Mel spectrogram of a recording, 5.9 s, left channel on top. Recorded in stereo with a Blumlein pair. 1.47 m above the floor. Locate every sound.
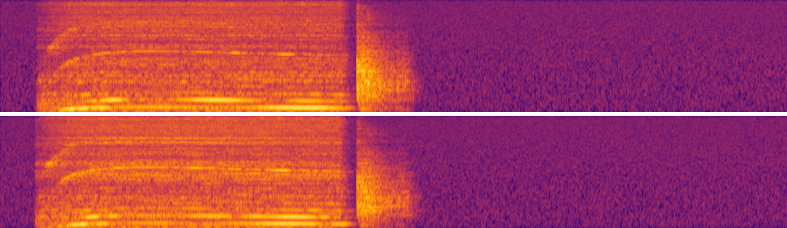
0.3 s a blender: 45° right, 5.5 m
2.7 s a gunshot: 15° left, 3 m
